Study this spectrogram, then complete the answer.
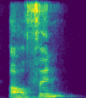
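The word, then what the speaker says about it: often: तो letter F और एस जब स्टार्टिंग में आ जाएगा like in the word ऑफन।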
